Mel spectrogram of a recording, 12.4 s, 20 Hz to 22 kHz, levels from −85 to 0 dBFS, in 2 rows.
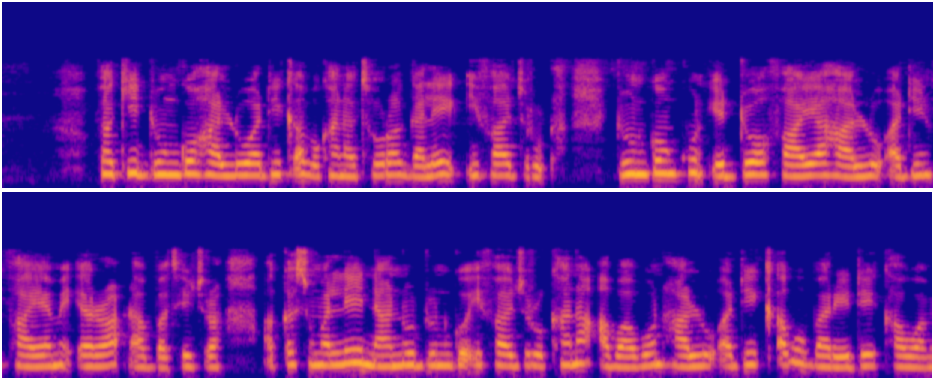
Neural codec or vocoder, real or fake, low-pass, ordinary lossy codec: none; real; 7.2 kHz; Opus, 64 kbps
